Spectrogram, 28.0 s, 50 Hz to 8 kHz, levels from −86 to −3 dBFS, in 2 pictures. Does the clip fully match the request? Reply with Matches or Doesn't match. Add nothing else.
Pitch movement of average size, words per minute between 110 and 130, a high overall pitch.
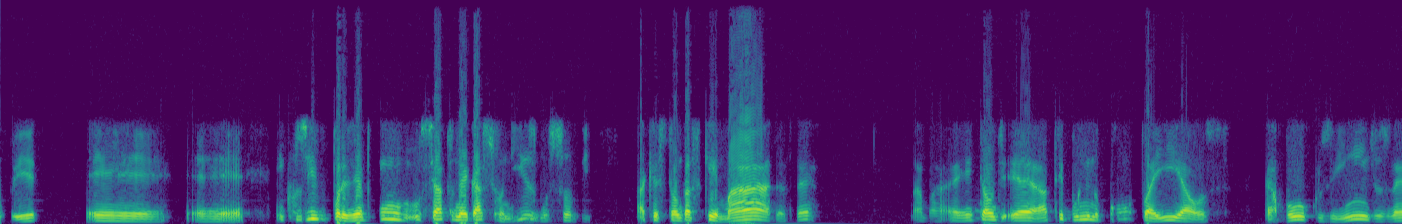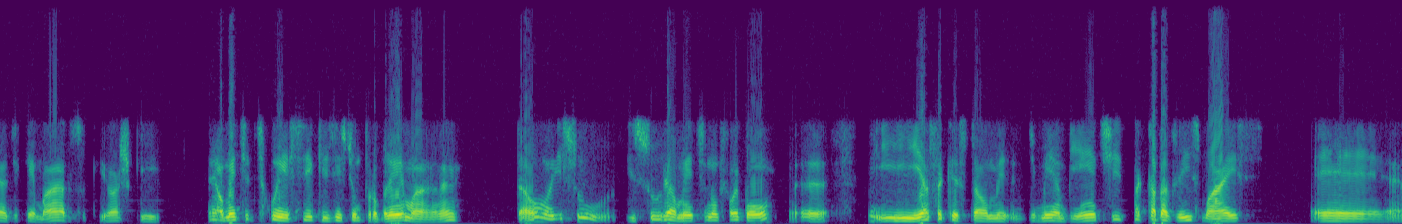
Doesn't match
